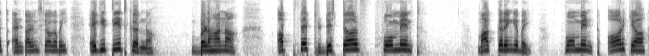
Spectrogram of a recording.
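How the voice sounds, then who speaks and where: Brief: male vocabulary teacher, smooth and resonant, keeps repeating questions to the class. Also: sits high, dry recording. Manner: repeats each question back to students, calls them "bhai". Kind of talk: exam-prep vocabulary lesson.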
